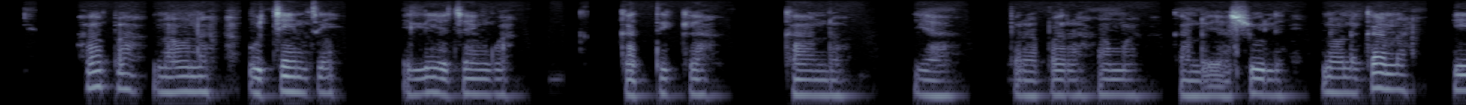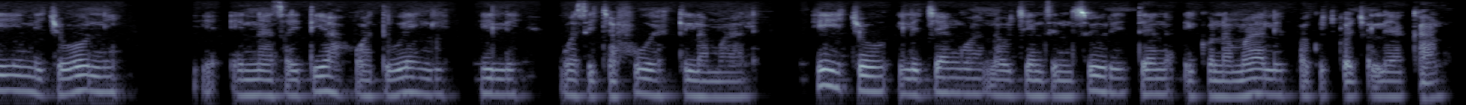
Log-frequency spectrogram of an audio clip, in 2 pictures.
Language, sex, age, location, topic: Swahili, male, 25-35, Nakuru, health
